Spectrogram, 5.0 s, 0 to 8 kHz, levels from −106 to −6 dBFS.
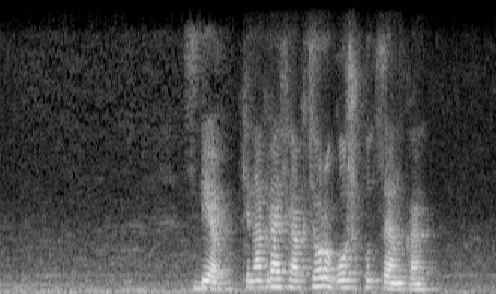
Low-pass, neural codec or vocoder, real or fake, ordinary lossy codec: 7.2 kHz; none; real; Opus, 32 kbps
